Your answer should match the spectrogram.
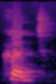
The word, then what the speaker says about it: could: pronunciation of those words there is no L sound. You don't add the L sound. So you say could, would, should.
